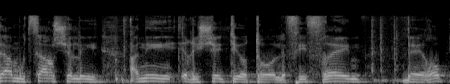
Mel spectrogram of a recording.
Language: Hebrew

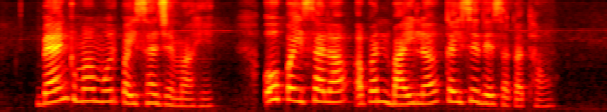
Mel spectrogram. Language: Chhattisgarhi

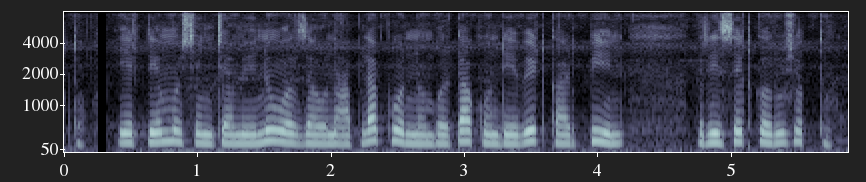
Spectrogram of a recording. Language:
Marathi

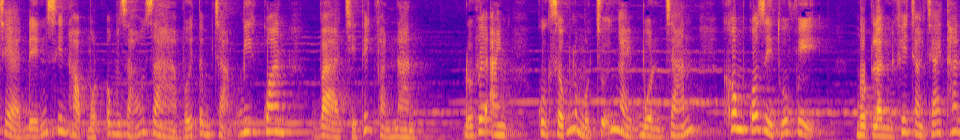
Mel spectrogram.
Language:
Vietnamese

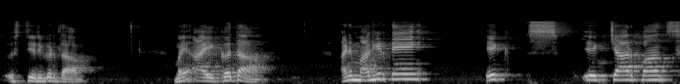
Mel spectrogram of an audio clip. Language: Konkani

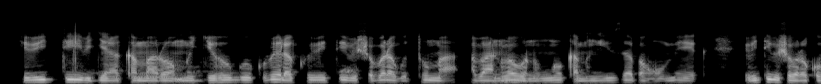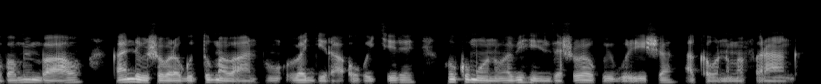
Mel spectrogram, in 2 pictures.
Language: Kinyarwanda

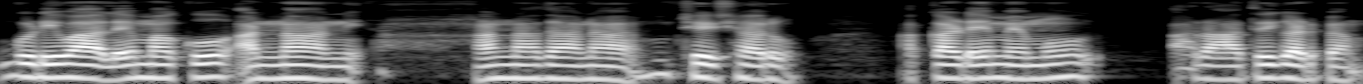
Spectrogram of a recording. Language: Telugu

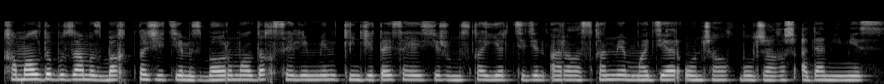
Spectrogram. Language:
Kazakh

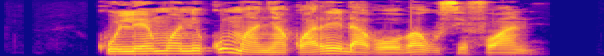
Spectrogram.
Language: Taita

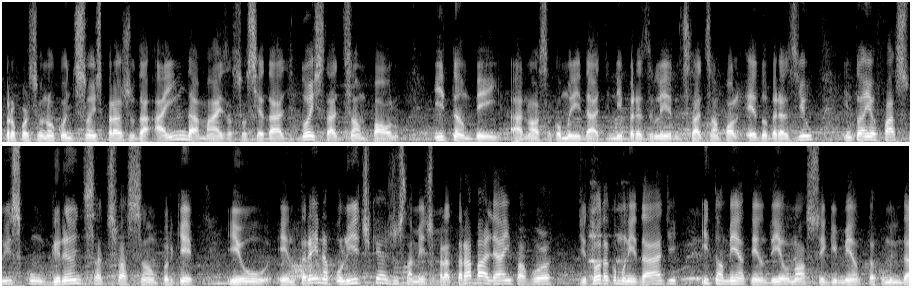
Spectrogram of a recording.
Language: Portuguese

